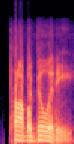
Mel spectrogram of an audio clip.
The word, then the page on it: probability: American English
